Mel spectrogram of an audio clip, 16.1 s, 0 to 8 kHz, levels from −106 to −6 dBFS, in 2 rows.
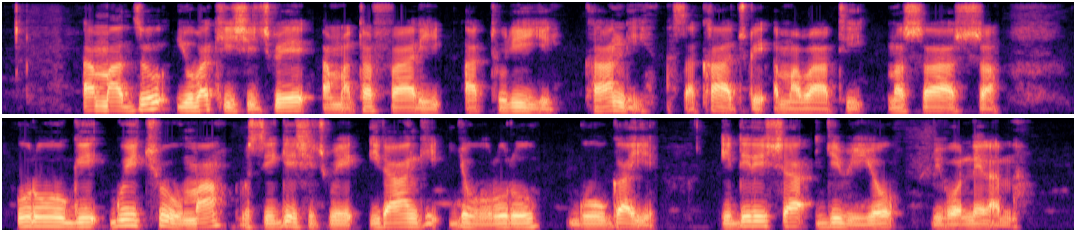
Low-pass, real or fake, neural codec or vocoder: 7.2 kHz; real; none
